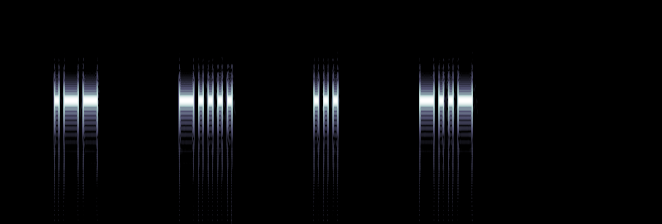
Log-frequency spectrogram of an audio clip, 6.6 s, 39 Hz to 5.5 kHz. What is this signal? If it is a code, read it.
Morse code, heard as a keyed tone, about 25 wpm, spaced as for 9 wpm, 600 Hz. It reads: W6SX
